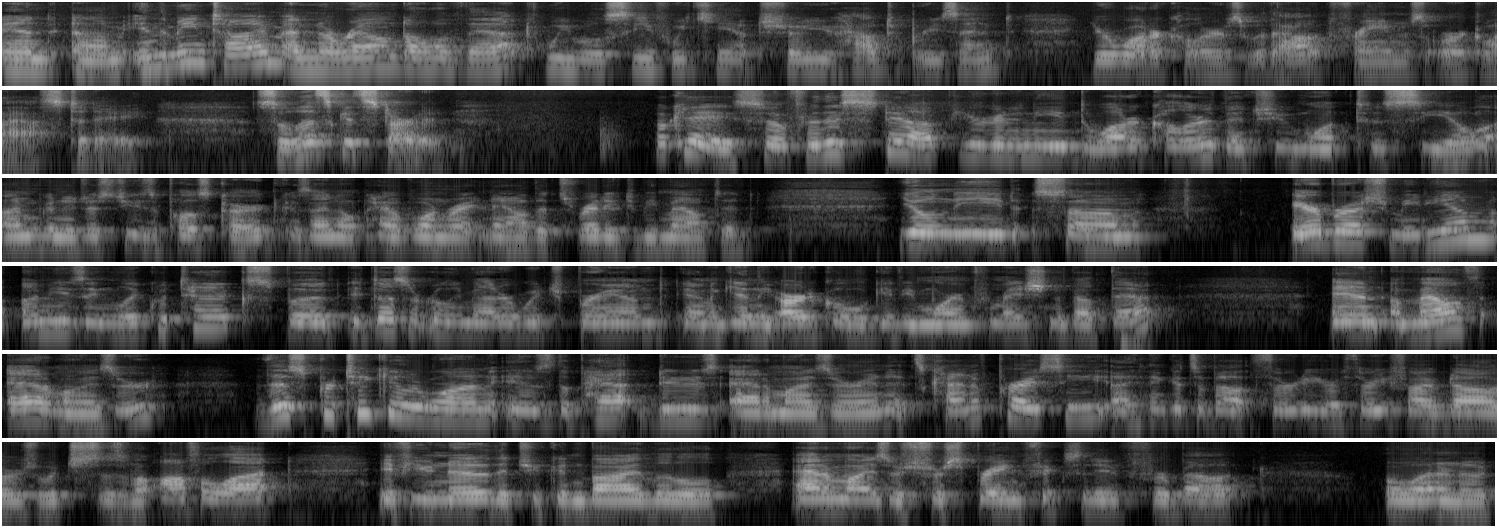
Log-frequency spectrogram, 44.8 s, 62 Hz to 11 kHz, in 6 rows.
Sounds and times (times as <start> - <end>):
Speech: 0.0 - 9.9, 10.7 - 18.8, 19.4 - 20.8, 21.4 - 28.3, 29.1 - 43.6, 44.3 - 44.8.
